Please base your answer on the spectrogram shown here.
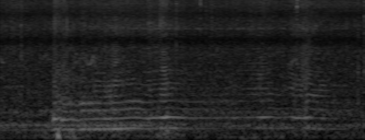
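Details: ['Asian honey bees (Apis cerana) buzzing at a wild nest found in bushes, opened for its honey; a steady low hum with layered tones, a brief knock near the start, faint rustling throughout.']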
